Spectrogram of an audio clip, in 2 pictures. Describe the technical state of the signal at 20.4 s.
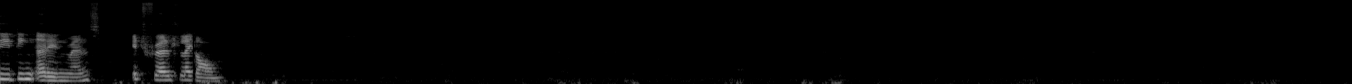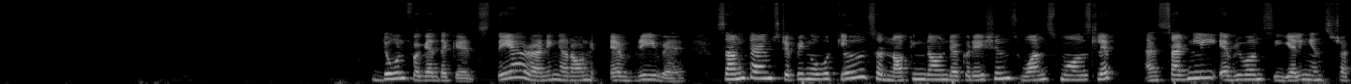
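At 20.4 s the speech signal is intact, with no audible fault at that moment.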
